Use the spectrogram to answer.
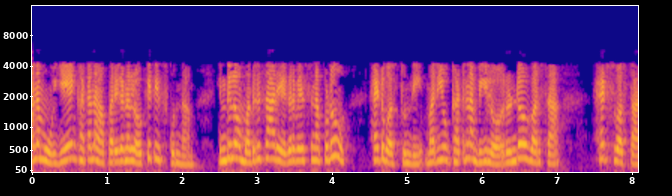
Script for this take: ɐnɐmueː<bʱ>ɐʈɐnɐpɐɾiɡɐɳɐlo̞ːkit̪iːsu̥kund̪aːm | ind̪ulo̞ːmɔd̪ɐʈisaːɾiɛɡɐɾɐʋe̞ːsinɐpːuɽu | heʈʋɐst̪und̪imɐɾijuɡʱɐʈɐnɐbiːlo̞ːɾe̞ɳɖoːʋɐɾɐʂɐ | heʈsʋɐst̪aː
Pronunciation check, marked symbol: incorrect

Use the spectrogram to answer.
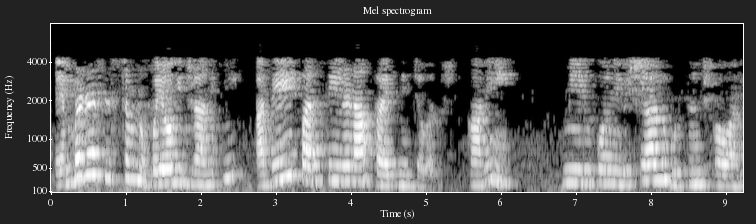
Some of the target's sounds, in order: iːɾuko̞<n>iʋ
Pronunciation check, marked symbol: incorrect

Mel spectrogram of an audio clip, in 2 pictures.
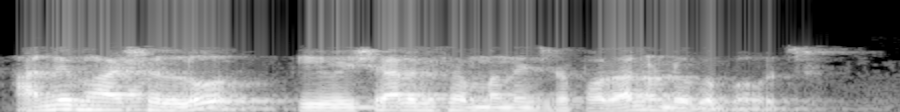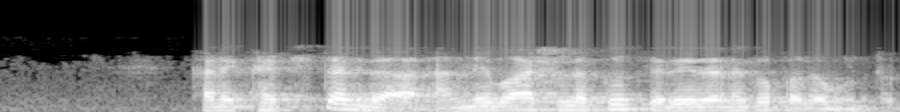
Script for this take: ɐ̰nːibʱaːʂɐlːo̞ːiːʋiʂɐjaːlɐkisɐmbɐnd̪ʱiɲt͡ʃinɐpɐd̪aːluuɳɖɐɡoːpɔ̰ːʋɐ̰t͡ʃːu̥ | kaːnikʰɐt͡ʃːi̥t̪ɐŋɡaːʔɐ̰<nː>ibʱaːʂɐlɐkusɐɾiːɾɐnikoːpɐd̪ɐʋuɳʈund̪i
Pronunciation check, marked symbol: correct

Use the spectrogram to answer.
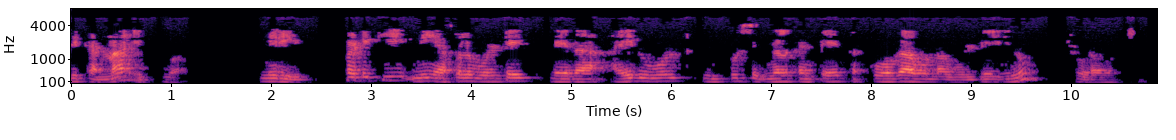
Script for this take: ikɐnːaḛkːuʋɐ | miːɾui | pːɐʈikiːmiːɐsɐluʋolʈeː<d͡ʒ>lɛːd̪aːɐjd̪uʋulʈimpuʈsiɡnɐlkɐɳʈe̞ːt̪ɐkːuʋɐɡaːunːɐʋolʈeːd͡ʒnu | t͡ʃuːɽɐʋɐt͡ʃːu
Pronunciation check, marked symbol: correct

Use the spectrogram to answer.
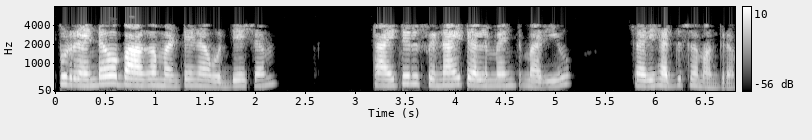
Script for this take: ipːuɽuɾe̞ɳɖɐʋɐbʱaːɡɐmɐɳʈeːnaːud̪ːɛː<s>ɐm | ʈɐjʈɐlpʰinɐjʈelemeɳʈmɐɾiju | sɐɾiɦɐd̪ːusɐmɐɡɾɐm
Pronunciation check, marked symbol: incorrect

